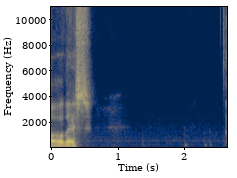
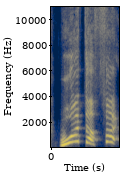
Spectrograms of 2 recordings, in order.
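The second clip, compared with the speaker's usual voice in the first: mock yell. Retelling his mother screaming at his door, imitating her yell. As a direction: hurl it the way she did. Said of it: "just screaming at me".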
